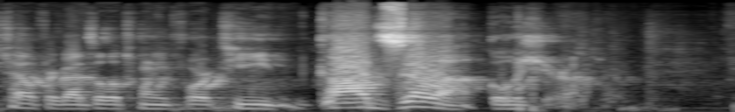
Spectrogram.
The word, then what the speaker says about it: Gojira: No, it's just the movie is just the movie's title is spelled that way, but it's just Gojira.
